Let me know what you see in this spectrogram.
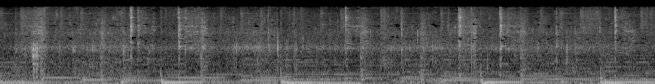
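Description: Food sizzling as it fries in oil in a pan, with irregular sharp crackles.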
